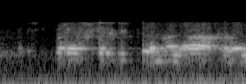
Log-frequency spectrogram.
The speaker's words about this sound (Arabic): اقصر التلفزيون على الاخر الله يرضى عليك واسمعني من الهاتف.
